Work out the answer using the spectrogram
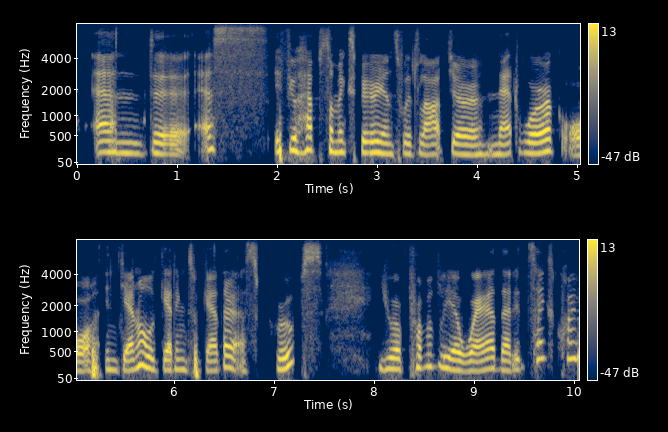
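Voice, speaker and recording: A woman of medium pitch speaks at a moderate pace with fairly even intonation, the sound dry and close with no echo. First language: not English. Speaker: aphasia researcher. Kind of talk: conference presentation. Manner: halting, many fillers.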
